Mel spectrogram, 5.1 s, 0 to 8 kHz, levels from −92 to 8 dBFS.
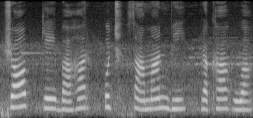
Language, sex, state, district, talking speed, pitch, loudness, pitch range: Hindi, female, Madhya Pradesh, Dhar, 95 wpm, 245 Hz, -16 LUFS, 230-265 Hz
